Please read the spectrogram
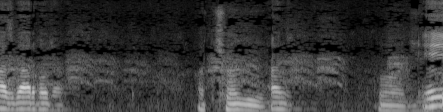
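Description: A bird calling a few times in the background, after a man briefly says "haan haan".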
